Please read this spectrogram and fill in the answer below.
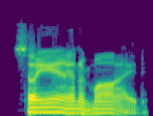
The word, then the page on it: cyanamide: American English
